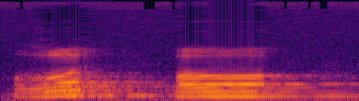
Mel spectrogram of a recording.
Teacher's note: ہم یہاں وقف کر رہے ہیں تو دو زبر کی جگہ ایک زبر پڑھیں گے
